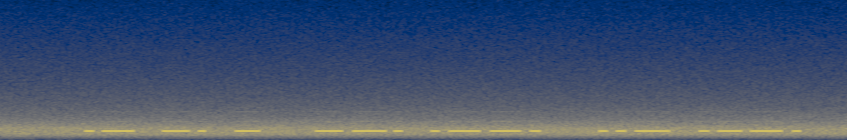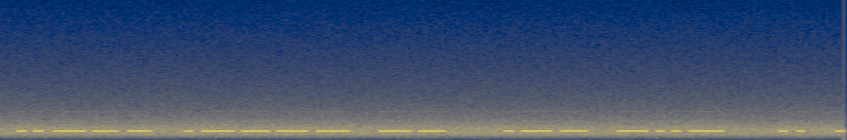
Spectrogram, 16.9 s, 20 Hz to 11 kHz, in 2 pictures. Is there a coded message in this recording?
Yes: Morse code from 0.8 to 16.9 s, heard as a keyed tone, hand-sent with a straight key, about 14 wpm, 760 Hz, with radio static and a narrow filter. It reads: ANT GP UP 21M WX …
